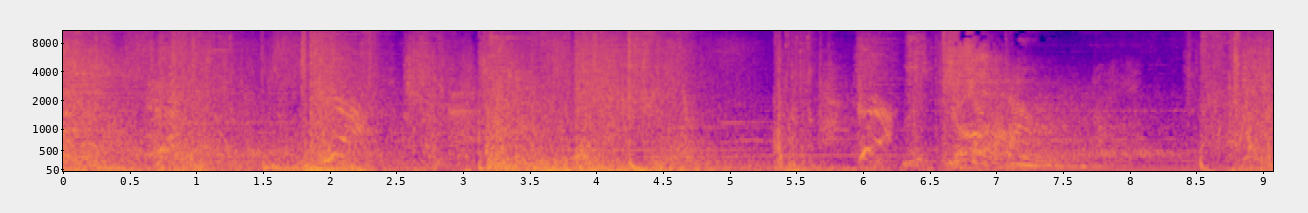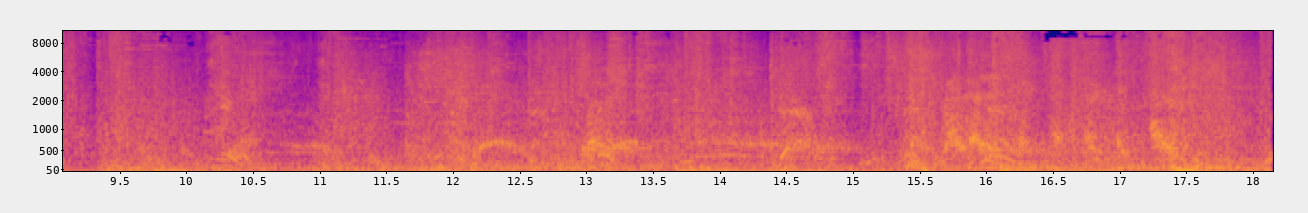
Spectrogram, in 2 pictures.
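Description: Game spells and weapon strikes clash in a busy battle.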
